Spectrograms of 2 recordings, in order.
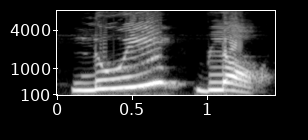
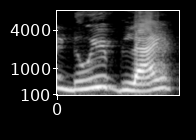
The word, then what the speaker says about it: Louis Blanc: Okay, अब next है हमारे लुई ब्लॉक. ठीक है, याद कराने के लिए मैंने लुई ब्लैंक बोला था because his face is looking little ब्लैंक. ठीक है, लेकिन इसका करेक्ट प्रोनाउंसिएशन है लुई ब्लॉक.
